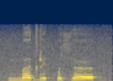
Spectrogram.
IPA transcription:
ŋ͡m ɜ d ɖ e k͡p ə ç œ

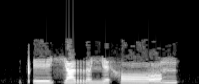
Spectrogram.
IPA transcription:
pʼ eː ç a r ɐ ɲ ɛ h ɔː ŋ

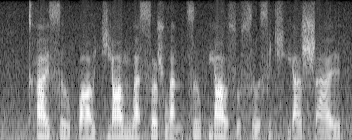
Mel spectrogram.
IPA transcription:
kʰ a˧˥ ɪ̯ s ɹ̩˨˩ p ɑ˧˥ ʊ̯ t͡ɕ j ɑ˥ ʊ̯ n̪ w ä˨ s ɤ˥ ʂ w a˨˩ n t͡s ɹ̩˥ p j ɑ˥˩ ʊ̯ s u˩ s ɹ̩˨˩ s ɹ̩˦ t͡ɕʰ j ä˨˩ ʂ a˧˥ ɪ̯

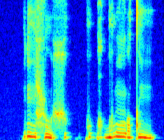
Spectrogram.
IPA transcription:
ɾ i ɬ u ʃ | k u ɡ ɔ ɡ u ŋ ɔ t̪ i

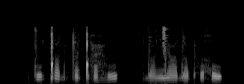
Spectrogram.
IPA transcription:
t o ǃ a dˤ ʊ t a ǃʰ a ɦ ʊ | dˤ aː ŋ͡ǀ eː dˤ i pʰ ʊ χ u

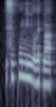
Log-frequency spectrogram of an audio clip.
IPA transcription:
s i˧ kʷ ɨ˦ n i˧ ɲ o˨ l ɛ˨ ɡ͡b ã˨

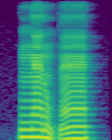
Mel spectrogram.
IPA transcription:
ŋ ɛ̃˦ ɾ ũ˨ p ɾ ɛ̃˦

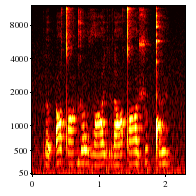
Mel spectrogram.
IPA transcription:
ɾ ə˨˥ ʔ ɘ˧˥˧ tˤ ə˨˥ ɡ ʉ˧˥˧ u̯ ðˤ a˨˥ i̯ r a˨˥ u̯ tˤ a˧˥˧ u̯ ʃ ʉ˥ ǃ ɘ˧˥˧ y̯

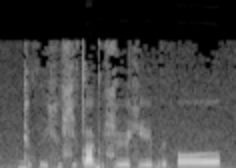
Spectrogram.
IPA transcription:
ɡʲ u θ e̤ xʲ ṳ ɕ e̤ t a ɡ ṳ ɕ ʏː xʲ eː b ɘ h ɔː

